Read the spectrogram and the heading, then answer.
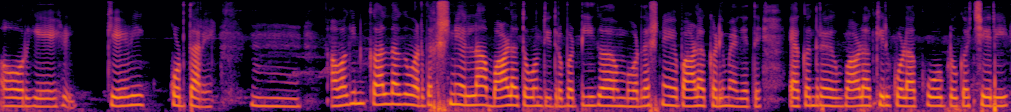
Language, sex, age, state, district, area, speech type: Kannada, female, 30-45, Karnataka, Gadag, rural, spontaneous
